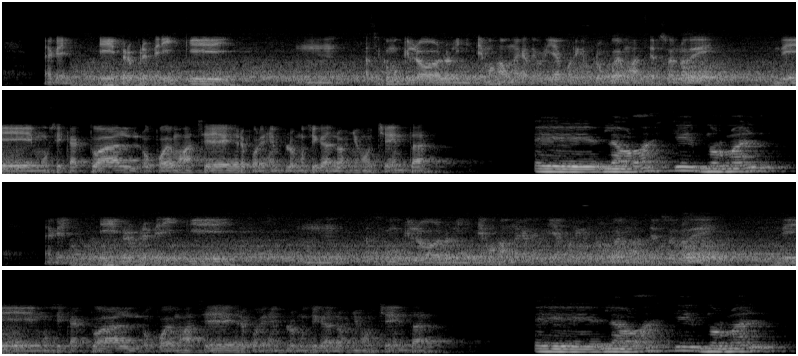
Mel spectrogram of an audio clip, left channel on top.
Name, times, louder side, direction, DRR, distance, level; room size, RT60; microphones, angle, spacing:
voice 1, 0.4-2.3 2.9-3.4 3.6-7.1 7.7-12.2, left 5 dB, 90° left, 5 dB, 0.5 m, -34 dB
sound 1, 0.7-8.1, left 1 dB, ahead, 0.9 m, -36 dB
voice 2, 13.3-15.6, left 3 dB, 30° left, 2 dB, 0.5 m, -30 dB
5.2 x 2.3 x 4.0 m, 1.0 s
head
